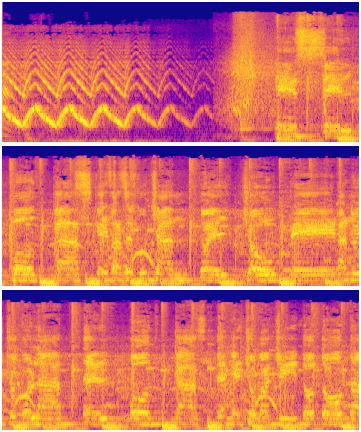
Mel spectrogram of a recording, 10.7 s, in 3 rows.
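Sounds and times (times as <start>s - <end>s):
police siren: 0.0s - 2.1s
speech: 2.9s - 10.7s.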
